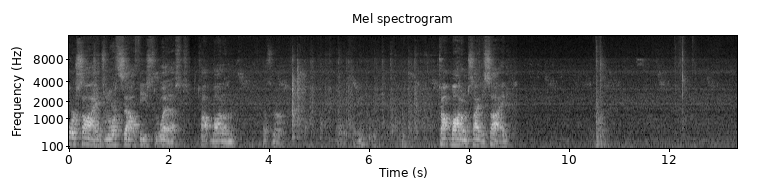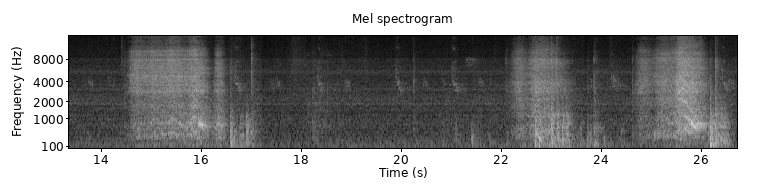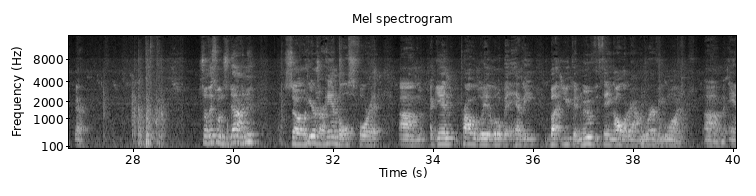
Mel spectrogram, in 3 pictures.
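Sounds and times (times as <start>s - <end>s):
electric drill driving screws: 14.4s - 16.8s, 22.1s - 23.4s, 24.6s - 26.4s.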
